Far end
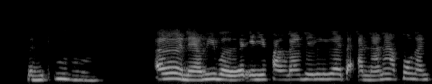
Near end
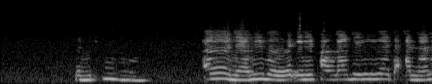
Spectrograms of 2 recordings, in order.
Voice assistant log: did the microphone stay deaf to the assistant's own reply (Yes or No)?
No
